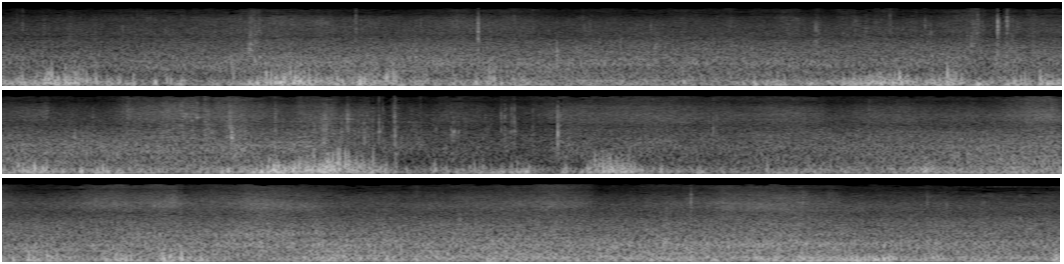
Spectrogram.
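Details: Strong gusting wind buffets the microphone along with broad rumbling noise, and no animal voice can be heard.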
